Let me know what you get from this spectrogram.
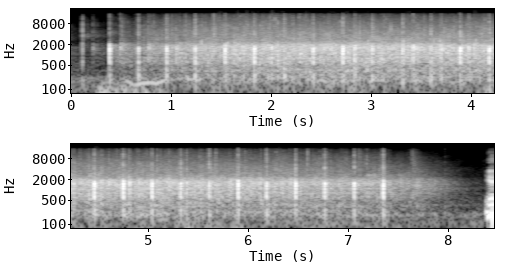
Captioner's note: applause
